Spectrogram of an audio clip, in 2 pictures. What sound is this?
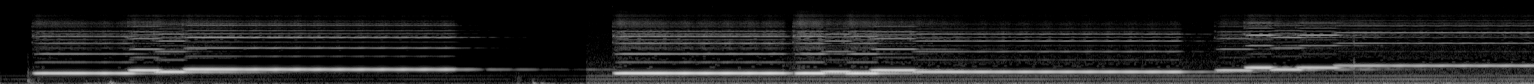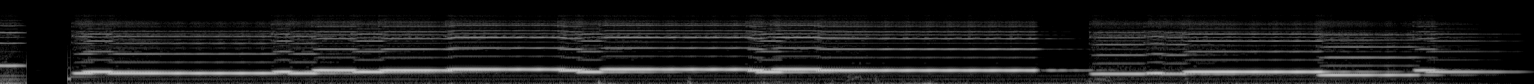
A very nice melody wit a panflute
